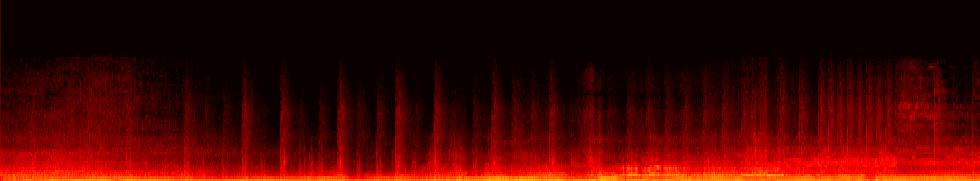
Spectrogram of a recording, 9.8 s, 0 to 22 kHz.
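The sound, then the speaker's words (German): Tires skid and squeal as a 670-horsepower Ferrari 488 brakes hard into a hairpin on an Italian race track. A loud, continuous engine tone with shifting pitch runs throughout alongside the screech of tires. “Ich fahre in einem Ferrari 488 über eine Rennstrecke in Italien und versuche möglichst elegant in eine Haarnadel reinzubremsen.”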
